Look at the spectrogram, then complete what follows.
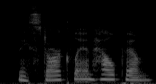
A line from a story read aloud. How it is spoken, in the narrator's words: Thornclaw murmurs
